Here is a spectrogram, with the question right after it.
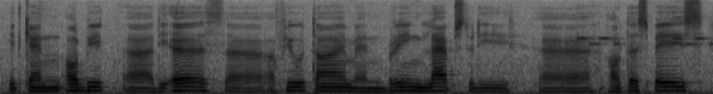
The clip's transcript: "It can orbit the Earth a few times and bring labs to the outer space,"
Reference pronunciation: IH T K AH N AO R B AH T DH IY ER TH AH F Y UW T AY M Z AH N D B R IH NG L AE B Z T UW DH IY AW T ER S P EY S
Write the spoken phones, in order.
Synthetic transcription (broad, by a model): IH T K AH N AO B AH T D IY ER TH AH F Y UW T AY M AH N B R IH NG L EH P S T UW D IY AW T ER S P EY S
